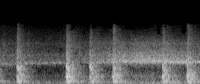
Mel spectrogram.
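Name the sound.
knocking on a door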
